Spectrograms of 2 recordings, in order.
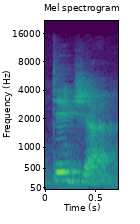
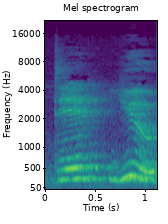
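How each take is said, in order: First: The words blend into one reduced sound. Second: Both words are said fully and separately.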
